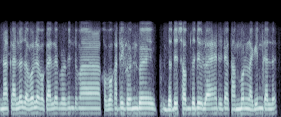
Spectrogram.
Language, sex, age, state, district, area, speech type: Assamese, male, 18-30, Assam, Sivasagar, rural, conversation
